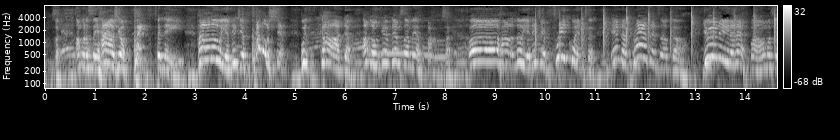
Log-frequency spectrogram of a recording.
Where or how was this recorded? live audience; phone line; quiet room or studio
live audience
